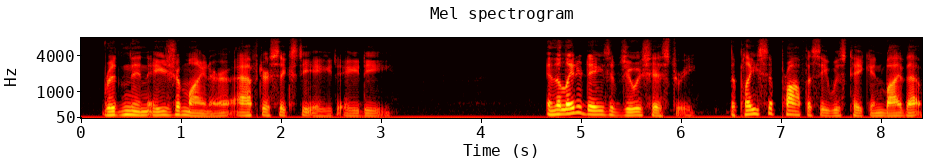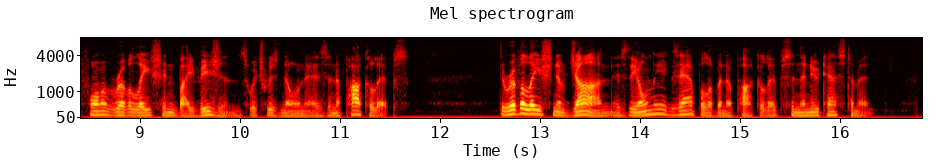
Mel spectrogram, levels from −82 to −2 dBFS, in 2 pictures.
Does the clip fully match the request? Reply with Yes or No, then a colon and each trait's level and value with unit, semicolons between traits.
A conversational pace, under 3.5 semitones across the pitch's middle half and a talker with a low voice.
No: average, 180 wpm; wide, 5.5 semitones; low, 115 Hz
